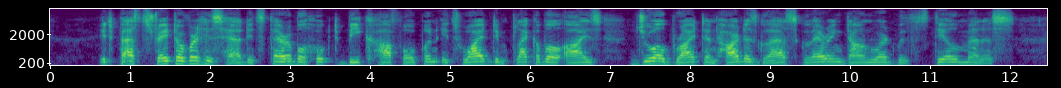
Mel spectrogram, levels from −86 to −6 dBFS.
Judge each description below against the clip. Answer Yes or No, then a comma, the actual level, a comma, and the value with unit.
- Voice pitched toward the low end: Yes, low, 130 Hz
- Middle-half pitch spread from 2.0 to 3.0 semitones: Yes, narrow, 2.6 semitones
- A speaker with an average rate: No, slow, 130 wpm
